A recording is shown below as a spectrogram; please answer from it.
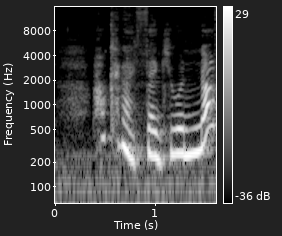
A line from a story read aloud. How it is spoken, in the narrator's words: cried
